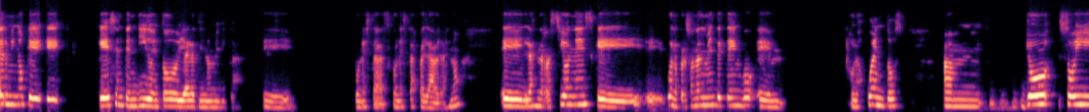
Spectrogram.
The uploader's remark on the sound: In this Zoom-podcast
